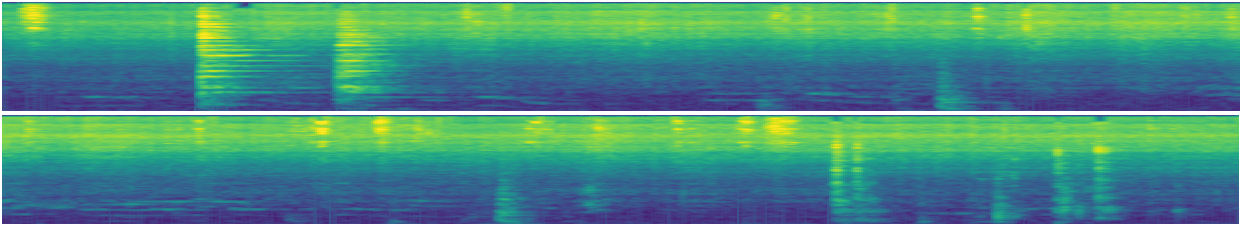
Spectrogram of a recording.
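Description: Chopped tomatoes and grated coriander cook in a hot pan with a steady low sizzle, broken by scattered clicks and scrapes of stirring.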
